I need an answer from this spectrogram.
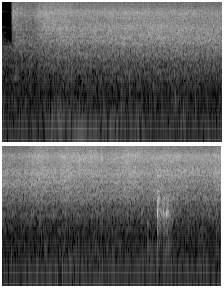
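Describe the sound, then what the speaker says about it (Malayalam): Chopped banana fries in ghee in a kadai while being stirred, giving a steady, close sizzling hiss throughout with a brief clink near the end. "ചൂടായി വരുമ്പോഴത്തേക്കും നമുക്ക് അതിലോട്ട് നമ്മൾ അരിഞ്ഞു വെച്ചേക്കുന്ന പഴം ചേർത്ത് കൊടുക്കാം"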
